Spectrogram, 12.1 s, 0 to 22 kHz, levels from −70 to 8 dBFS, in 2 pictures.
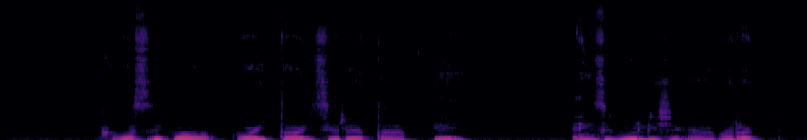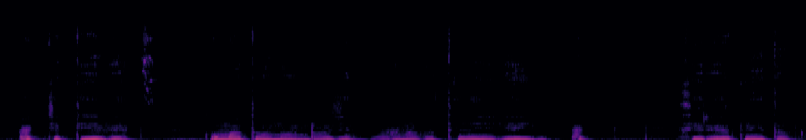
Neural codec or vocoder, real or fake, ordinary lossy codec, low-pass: none; real; none; none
